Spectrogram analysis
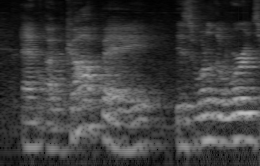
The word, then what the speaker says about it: agape: And you spell it out in English and it looks like it's agape, which means to be widely open, and you're like, that's a weird word, but it's agape in Greek.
